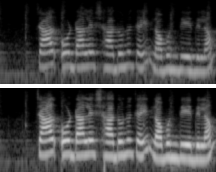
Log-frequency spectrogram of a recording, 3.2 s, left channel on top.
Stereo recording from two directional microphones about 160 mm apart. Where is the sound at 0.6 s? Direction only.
35° right (ahead or behind).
